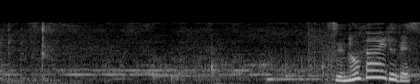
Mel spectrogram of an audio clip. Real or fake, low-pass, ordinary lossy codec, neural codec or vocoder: fake; 7.2 kHz; none; codec, 44.1 kHz, 3.4 kbps, Pupu-Codec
